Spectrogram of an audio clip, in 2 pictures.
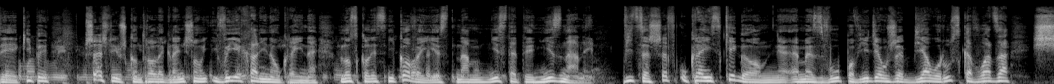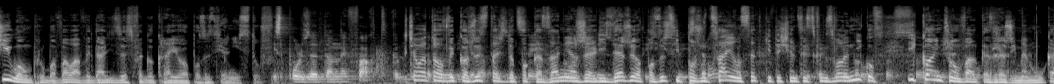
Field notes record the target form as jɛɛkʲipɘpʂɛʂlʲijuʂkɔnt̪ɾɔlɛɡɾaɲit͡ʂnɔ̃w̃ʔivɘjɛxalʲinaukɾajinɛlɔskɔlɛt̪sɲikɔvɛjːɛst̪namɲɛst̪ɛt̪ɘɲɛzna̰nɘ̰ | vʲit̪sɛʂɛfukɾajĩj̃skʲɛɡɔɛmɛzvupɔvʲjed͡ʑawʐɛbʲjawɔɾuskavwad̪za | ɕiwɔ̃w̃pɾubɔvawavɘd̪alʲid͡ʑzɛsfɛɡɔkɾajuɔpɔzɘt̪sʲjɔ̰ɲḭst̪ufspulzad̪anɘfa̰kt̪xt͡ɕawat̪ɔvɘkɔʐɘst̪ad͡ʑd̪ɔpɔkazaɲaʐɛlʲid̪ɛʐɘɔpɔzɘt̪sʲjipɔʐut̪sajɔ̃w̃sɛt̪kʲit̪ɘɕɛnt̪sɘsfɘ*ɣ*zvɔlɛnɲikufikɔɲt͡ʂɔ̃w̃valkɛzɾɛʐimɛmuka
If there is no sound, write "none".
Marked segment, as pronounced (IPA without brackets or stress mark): ɣ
